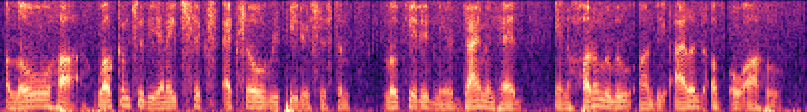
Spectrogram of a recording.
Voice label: echolink repeater; hawaii

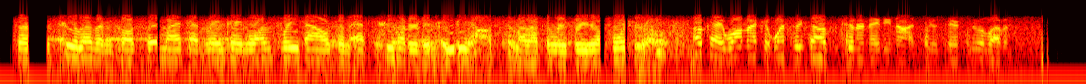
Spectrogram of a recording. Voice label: atc arrival; atlanta

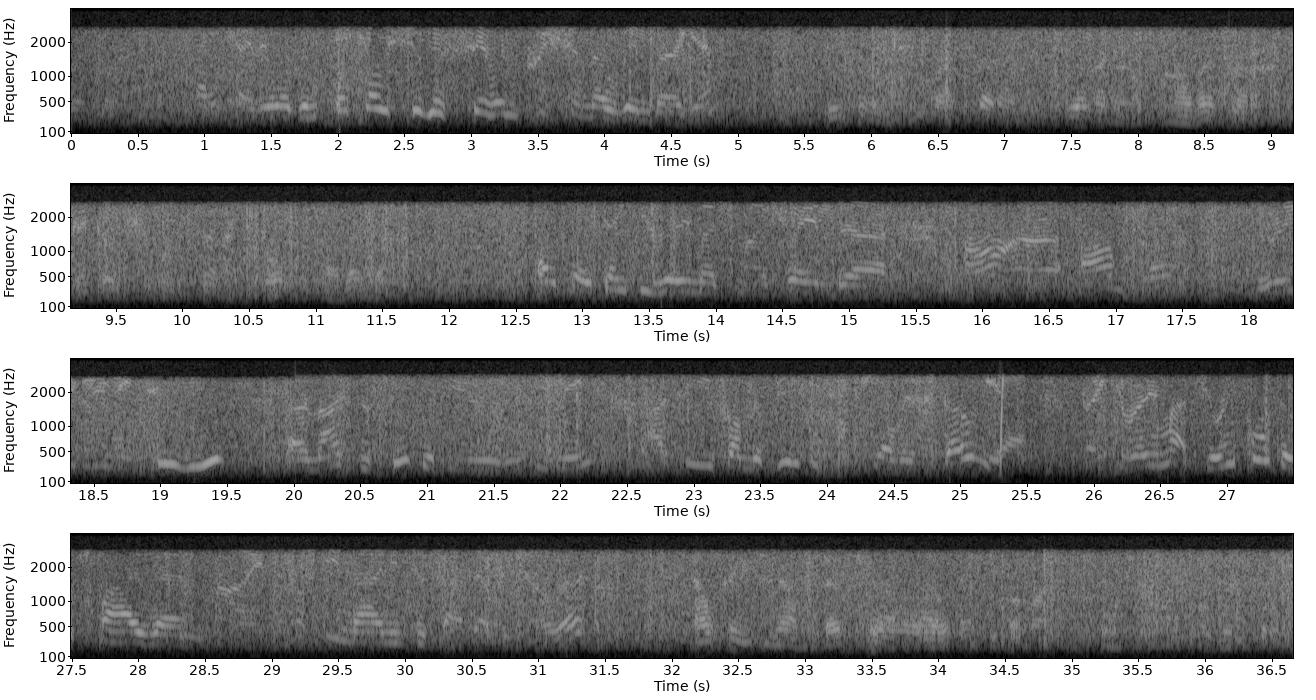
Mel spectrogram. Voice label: qso 14205kz

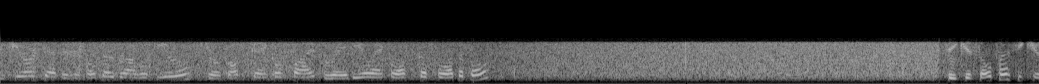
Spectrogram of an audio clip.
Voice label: qso; 14285khz

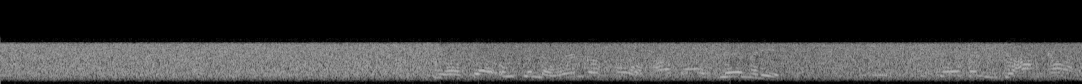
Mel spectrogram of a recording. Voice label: qso 21293 khz, Radio

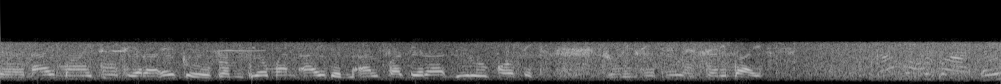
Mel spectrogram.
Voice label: qso; 14270khz

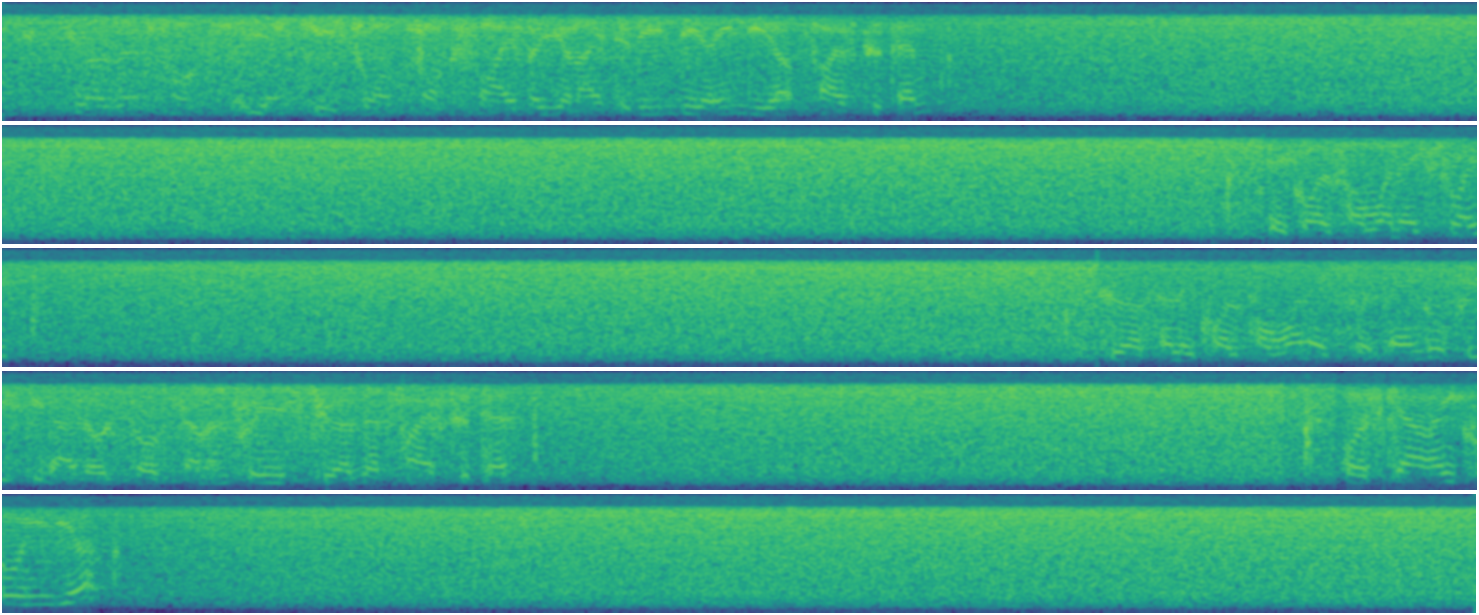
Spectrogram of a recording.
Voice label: qso 21280khz

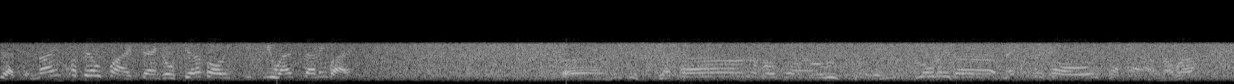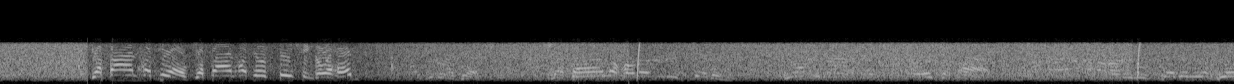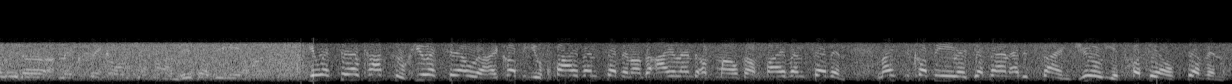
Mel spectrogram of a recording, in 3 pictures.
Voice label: QSO 18160 kHz

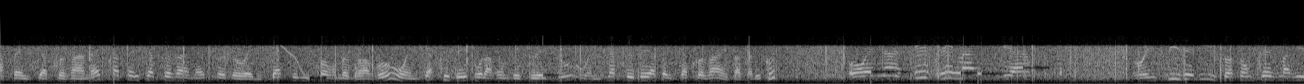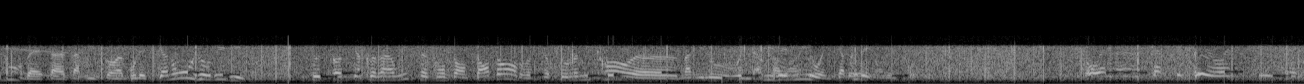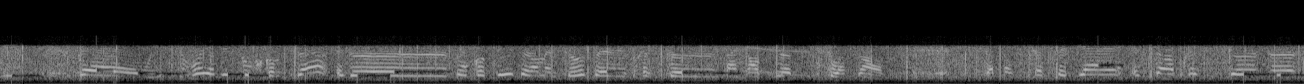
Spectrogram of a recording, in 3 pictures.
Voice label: qso yl; 3700khz

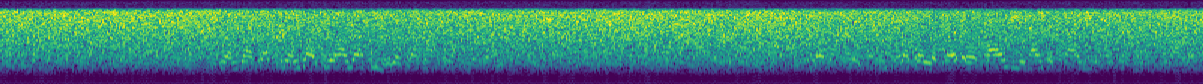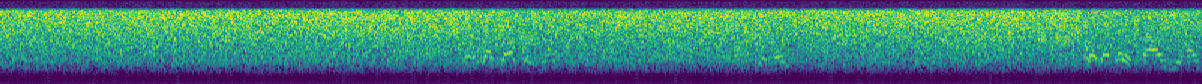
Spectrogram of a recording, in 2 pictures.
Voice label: qso 21270khz

